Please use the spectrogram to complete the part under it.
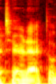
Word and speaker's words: pterodactyl: Can't hear a pterodactyl going to the bathroom? – Because the pee is silent.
